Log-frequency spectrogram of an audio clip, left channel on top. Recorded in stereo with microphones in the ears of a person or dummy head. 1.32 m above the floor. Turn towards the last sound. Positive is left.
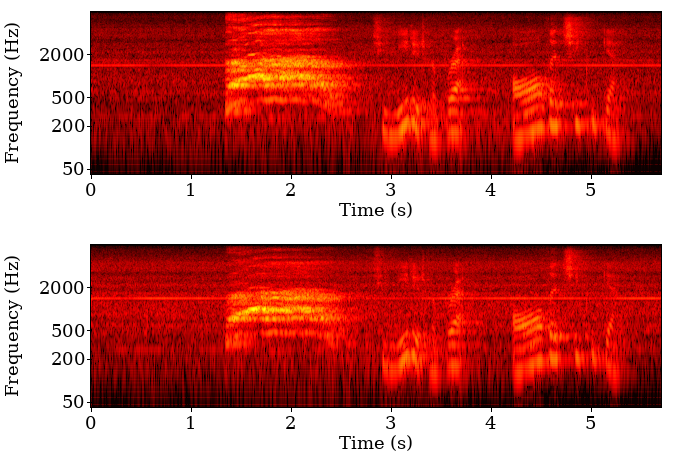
turn(degrees=-10)  # may be behind; listen again after turning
